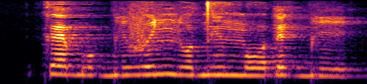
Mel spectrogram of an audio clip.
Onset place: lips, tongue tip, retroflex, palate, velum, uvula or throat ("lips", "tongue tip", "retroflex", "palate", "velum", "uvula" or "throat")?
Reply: velum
